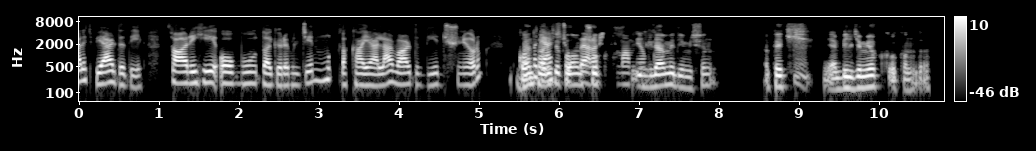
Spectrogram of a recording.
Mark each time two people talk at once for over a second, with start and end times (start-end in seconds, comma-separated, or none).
5.5-7.3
